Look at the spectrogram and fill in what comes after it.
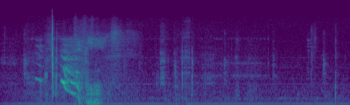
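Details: Two boxer dogs, a mother and her son, with the son wanting the other tennis ball back. A single wavering, whining vocal burst rises and falls near the start, then fades to faint scattered clicks and shuffling over a steady low hum.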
